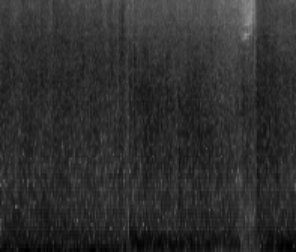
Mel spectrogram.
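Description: Animated fight sound effects: a continuous heavy crashing and booming din, with a deeper rumble building about a second in.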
